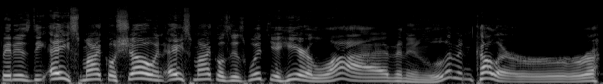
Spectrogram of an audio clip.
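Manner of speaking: big booming announcer intro; sportscaster voice. Shown as a demonstration. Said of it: "That's my sportscaster voice".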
